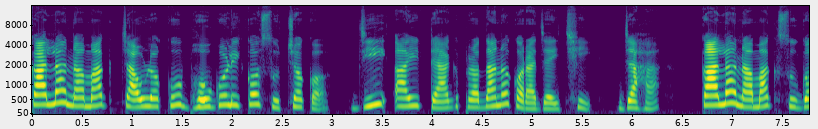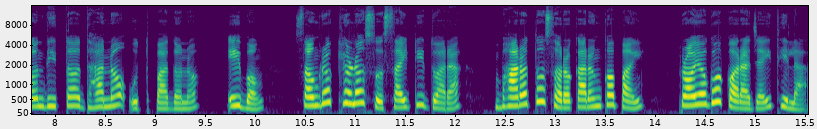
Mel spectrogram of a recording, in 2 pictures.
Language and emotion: Odia, neutral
